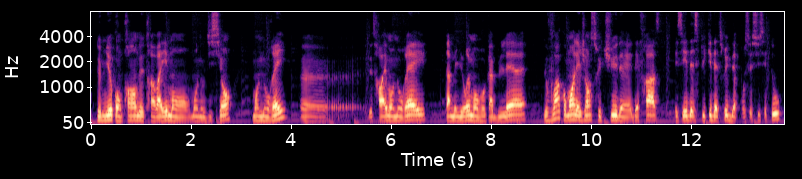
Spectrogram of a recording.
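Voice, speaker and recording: A man talking casually in a vlog, relaxed and repetitive, often restarting phrases and pausing on fillers. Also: fairly low pitch. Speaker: vlogger. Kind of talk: casual first-person vlog.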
